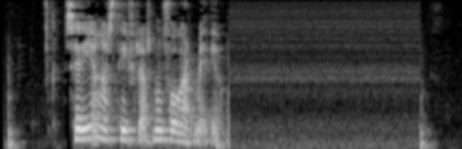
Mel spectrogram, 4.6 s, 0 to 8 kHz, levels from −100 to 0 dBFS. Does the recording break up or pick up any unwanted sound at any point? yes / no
no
